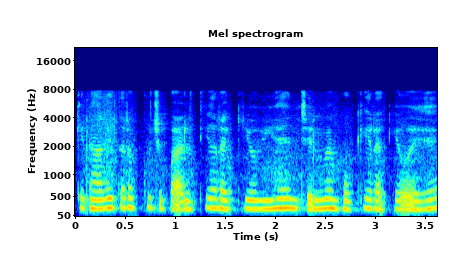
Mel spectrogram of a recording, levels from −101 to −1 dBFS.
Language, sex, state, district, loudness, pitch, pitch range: Hindi, female, Maharashtra, Sindhudurg, -36 LUFS, 210 Hz, 195-220 Hz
